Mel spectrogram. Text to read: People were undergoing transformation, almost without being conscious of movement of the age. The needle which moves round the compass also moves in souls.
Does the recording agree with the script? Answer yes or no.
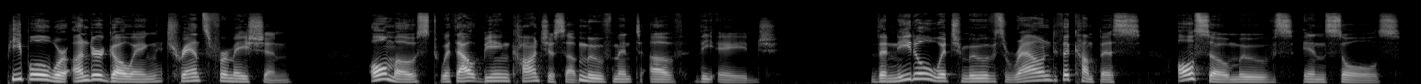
yes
